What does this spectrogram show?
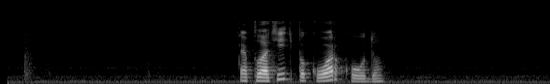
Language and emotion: Russian, neutral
